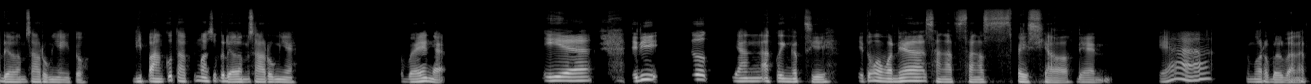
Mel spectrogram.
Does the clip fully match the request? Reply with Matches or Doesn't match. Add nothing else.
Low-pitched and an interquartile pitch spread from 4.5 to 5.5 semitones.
Matches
